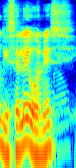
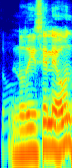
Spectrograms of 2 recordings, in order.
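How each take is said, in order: First: Leones stressed to set it against león. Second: León said plainly with a light rise; león spoken as the word the text does not use; stress on león. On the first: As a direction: hit the plural leones. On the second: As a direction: lean lightly on the singular león. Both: Shown as a demonstration.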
